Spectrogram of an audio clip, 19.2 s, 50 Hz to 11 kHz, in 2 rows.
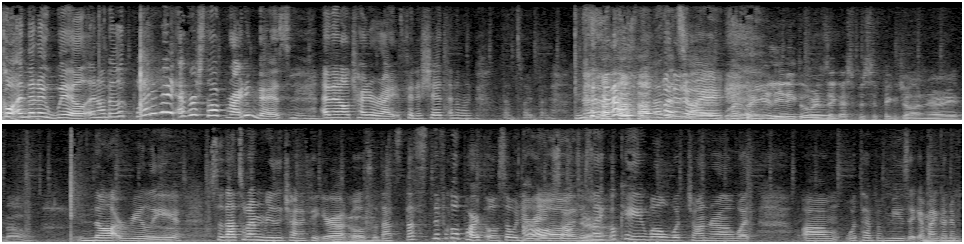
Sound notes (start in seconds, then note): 5.8 chuckles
